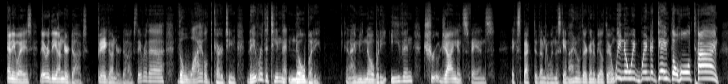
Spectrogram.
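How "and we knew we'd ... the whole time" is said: bad, clumsy New York accent, very high-pitched. Telling the story of the underdog Giants, quoting their players, in a bad New York City accent. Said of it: "that was my New York City accent, or my Jersey accent. It's terrible".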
